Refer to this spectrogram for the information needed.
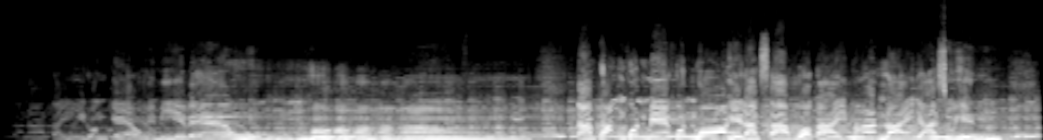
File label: luk thung jazz molam, thai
